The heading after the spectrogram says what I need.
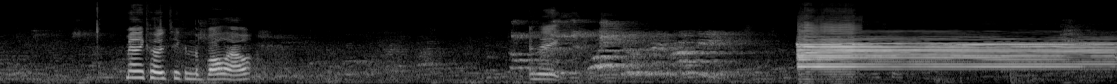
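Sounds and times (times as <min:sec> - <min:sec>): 
speech: 0:01.2 - 0:02.7, 0:05.3 - 0:06.4, 0:08.0 - 0:08.6
long buzzer at a basketball game: 0:08.0 - 0:11.1.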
